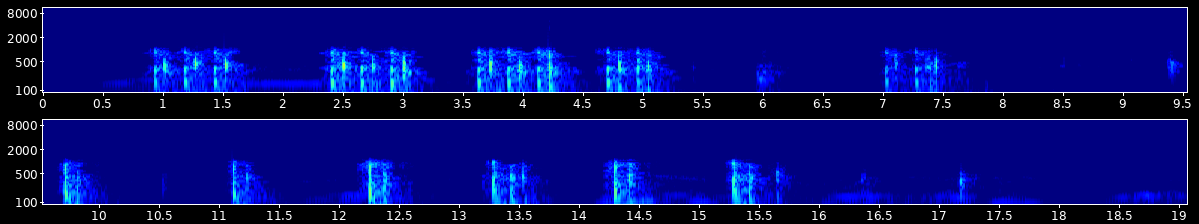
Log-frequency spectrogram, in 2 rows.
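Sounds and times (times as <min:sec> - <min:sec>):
slowed-down gun shots as dull thumps: 0:00.8 - 0:06.2, 0:07.0 - 0:08.0, 0:09.6 - 0:10.4, 0:11.0 - 0:15.9.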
